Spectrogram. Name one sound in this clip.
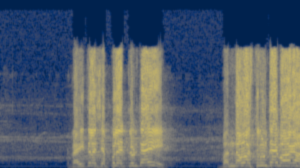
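A man speaks forcefully into a microphone over loudspeakers.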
